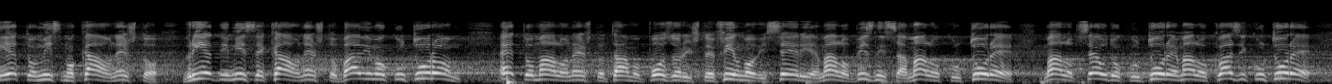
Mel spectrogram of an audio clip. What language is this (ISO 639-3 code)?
srp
